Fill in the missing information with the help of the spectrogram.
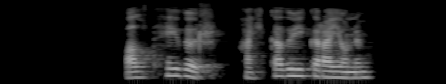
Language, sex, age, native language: Icelandic, female, 30-39, Icelandic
